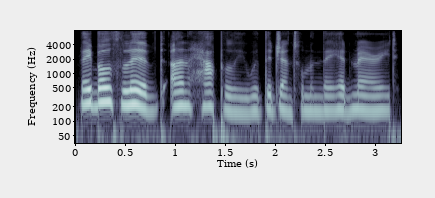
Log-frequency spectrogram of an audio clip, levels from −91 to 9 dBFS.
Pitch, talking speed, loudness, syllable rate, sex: 185 Hz, 185 wpm, -18 LUFS, 5.5 syllables/s, female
